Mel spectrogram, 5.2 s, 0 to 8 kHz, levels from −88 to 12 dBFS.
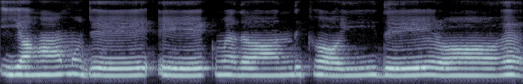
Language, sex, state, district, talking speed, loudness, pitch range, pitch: Hindi, female, Madhya Pradesh, Umaria, 90 wpm, -14 LUFS, 215-230 Hz, 220 Hz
